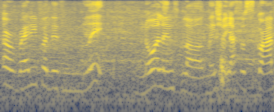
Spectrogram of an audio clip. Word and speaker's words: New Orleans: I'm in New Orleans.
